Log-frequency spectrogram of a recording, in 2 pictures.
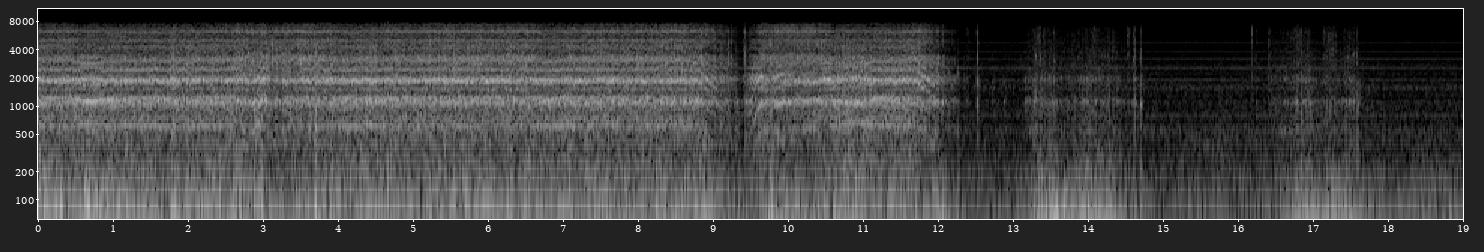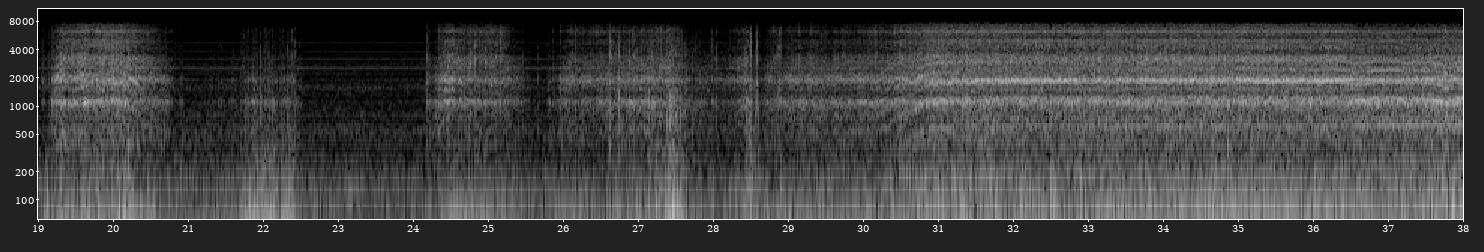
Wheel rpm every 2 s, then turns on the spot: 160, 160, 160, 160, 110, 140, 30, 10, 10, 30, 50, 10, 40, 50, 30, 120, 160, 160, 160.
12-18 22-24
